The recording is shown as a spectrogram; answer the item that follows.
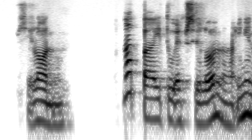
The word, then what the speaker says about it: epsilon: Ini bacanya epsilon ya, epsilon.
